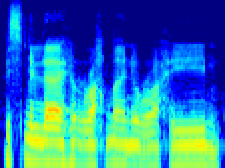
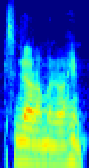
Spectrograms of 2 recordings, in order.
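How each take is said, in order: First: It is recited slowly and carefully. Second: It is recited quickly and hurriedly. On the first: The speaker calls it right. "bacanya macam mana yang sempurna" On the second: The speaker calls it wrong. "Kita makmum nak baca cepat"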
